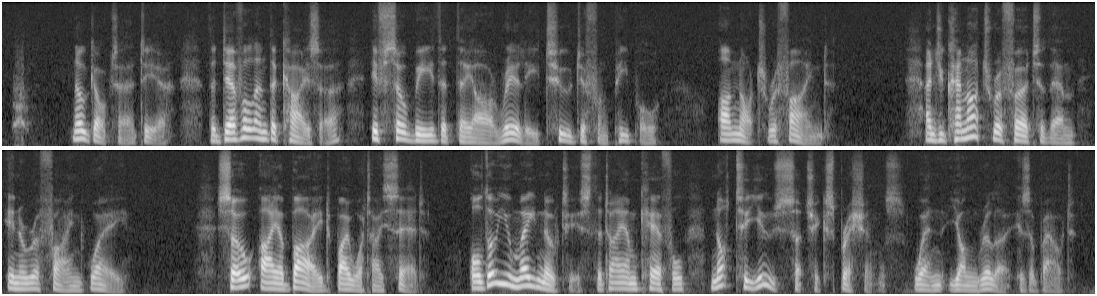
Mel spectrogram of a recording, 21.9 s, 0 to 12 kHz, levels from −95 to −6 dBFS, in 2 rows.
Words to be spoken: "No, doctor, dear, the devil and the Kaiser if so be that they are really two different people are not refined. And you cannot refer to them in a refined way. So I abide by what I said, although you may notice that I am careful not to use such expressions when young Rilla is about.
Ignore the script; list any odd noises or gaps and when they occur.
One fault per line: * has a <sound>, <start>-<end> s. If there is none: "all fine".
* has a bark, 0.1-0.4 s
